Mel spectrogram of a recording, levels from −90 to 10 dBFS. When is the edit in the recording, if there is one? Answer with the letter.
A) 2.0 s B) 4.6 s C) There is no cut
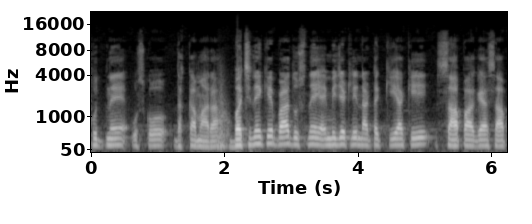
A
